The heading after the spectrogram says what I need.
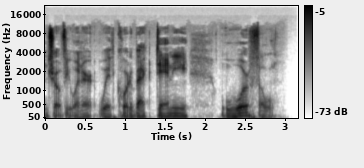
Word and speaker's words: Wuerffel: coach a Heisman Trophy winner with quarterback Danny Wuerffel warfel I know how to say his name he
